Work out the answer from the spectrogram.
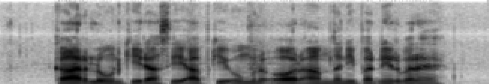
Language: Hindi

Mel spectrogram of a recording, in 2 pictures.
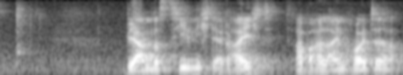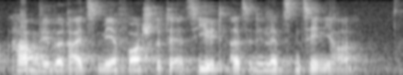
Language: German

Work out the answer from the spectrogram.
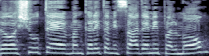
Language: Hebrew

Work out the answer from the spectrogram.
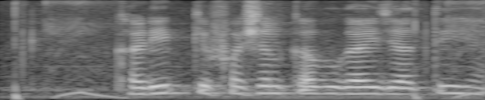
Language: Magahi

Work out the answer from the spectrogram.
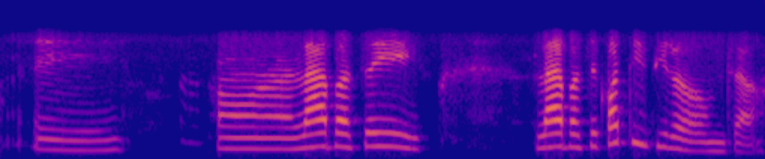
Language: Nepali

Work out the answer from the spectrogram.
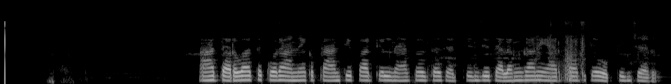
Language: Telugu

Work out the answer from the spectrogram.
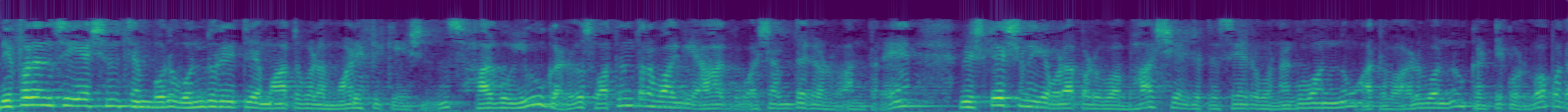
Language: Kannada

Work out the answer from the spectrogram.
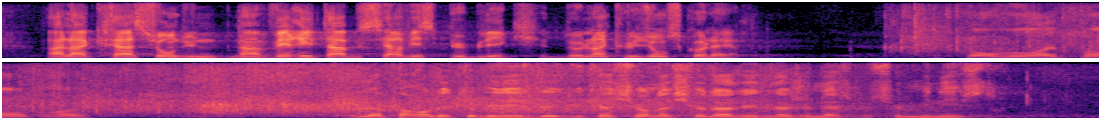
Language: French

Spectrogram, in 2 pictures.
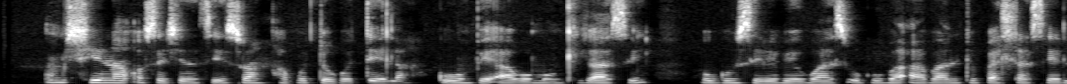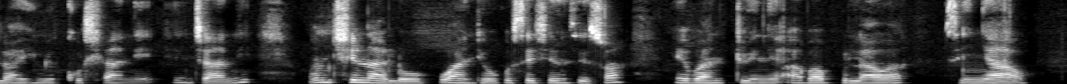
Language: North Ndebele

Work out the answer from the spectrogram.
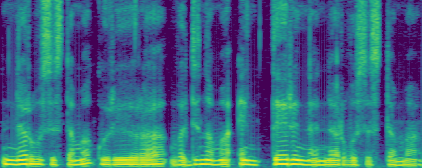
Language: Lithuanian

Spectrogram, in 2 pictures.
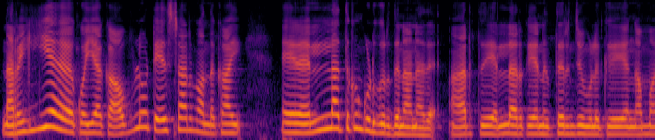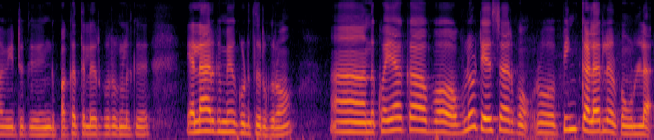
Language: Tamil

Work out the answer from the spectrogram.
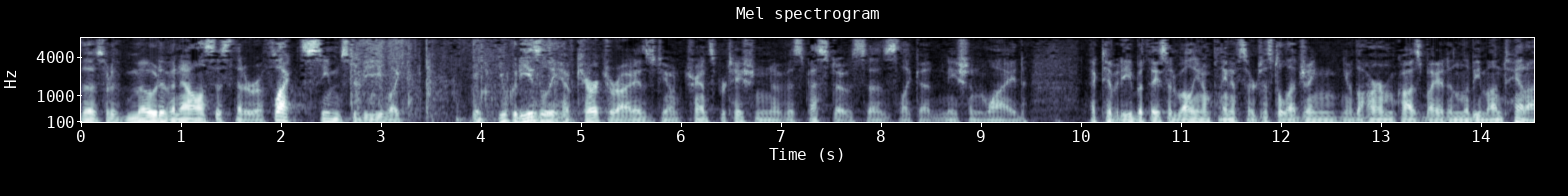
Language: English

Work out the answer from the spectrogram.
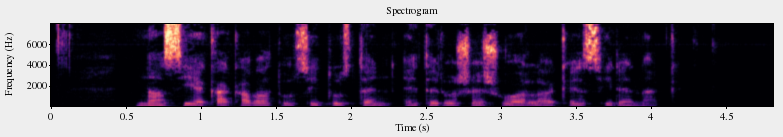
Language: Basque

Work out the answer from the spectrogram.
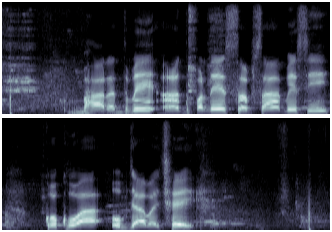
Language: Maithili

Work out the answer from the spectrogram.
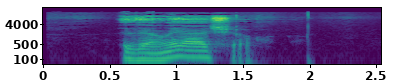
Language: Kabyle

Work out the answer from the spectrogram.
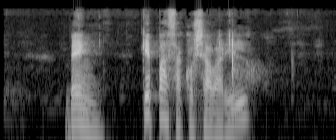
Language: Galician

